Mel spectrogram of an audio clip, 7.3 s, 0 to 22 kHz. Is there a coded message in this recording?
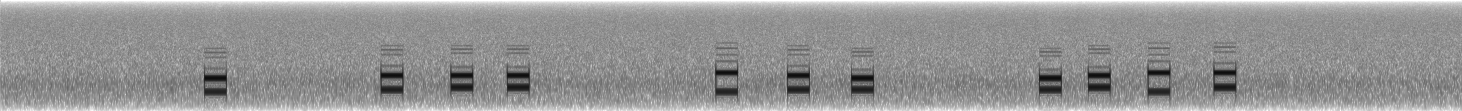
Yes: DTMF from 1.0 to 6.2 s, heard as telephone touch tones, dialled by hand, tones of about 110 ms. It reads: 1 588 354 4839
